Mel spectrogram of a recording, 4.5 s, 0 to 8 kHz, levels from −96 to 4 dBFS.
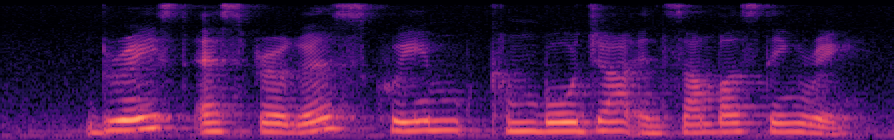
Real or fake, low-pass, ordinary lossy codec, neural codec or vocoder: real; 7.2 kHz; none; none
